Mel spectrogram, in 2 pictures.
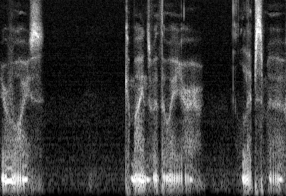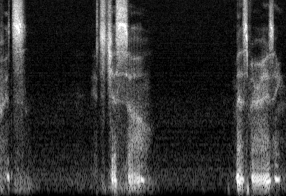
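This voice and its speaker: A man playing an adoring, tender vampire lover in an intimate ASMR roleplay, whispering breathily and haltingly with gravelly fry. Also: on the high side, huge pitch swings, full character voice. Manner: slow, halting, softly repeating himself. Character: adoring, tender male vampire lover soothing his sweetheart.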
